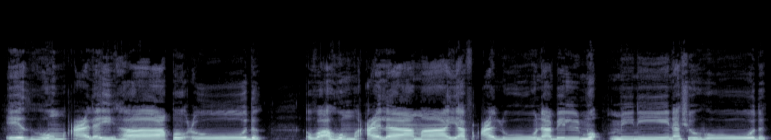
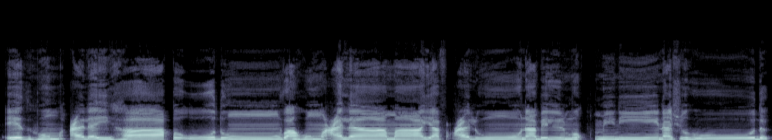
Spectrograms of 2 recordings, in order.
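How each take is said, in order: First: It stops briefly after quood, then continues. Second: It flows on without a pause after quood.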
